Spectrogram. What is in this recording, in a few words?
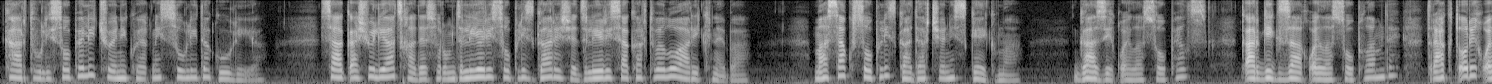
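georgian female narration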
